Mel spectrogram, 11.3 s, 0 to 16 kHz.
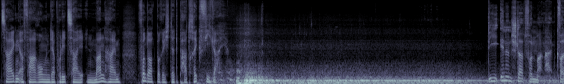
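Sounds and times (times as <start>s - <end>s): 
speech: 0.1s - 5.2s, 10.0s - 11.2s
loud car driving past on a city centre street in Mannheim Germany: 4.6s - 11.2s.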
